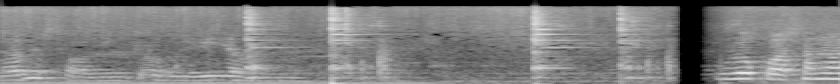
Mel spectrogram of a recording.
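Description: Masoor dal lentils and onions frying in a kadai while a spatula stirs and scrapes them, with sizzling and a few sharp clicks of the spatula against the pan. The sound cuts out briefly just before the end.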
